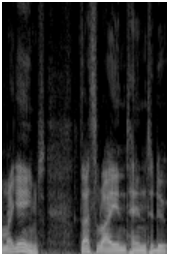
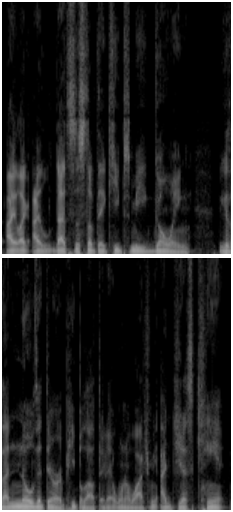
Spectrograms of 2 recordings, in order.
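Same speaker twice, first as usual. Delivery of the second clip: ordinary delivery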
